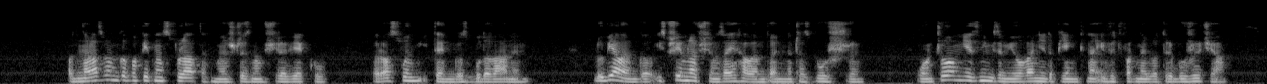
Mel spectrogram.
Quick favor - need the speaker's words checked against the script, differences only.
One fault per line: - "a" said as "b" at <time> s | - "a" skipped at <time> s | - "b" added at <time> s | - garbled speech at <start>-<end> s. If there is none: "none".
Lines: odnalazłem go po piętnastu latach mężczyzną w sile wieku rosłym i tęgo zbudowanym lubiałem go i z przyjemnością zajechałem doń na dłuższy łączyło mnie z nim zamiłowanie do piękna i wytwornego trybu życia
- "czas" added at 7.9 s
